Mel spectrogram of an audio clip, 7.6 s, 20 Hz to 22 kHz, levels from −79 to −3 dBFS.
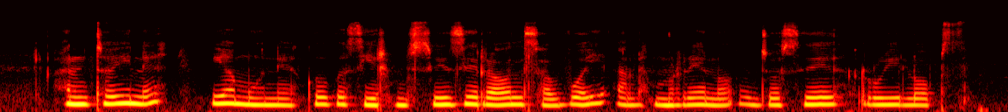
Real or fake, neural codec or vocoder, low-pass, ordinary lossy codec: fake; vocoder, 44.1 kHz, 128 mel bands every 512 samples, BigVGAN v2; 10.8 kHz; none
